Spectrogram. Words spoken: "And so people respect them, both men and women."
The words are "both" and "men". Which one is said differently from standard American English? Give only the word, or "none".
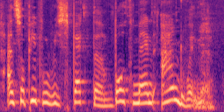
none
